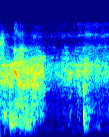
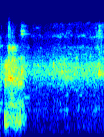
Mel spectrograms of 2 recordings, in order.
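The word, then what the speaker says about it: 念: It's pronounced Nyan, in Japanese, Nen.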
